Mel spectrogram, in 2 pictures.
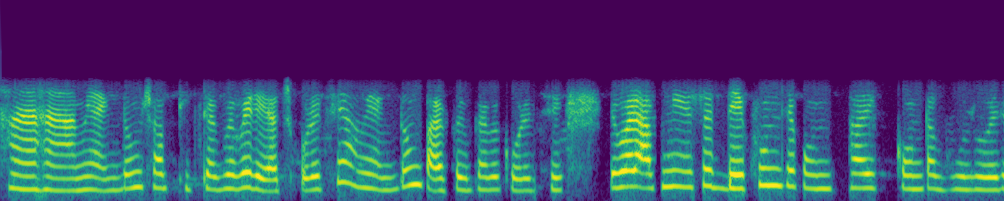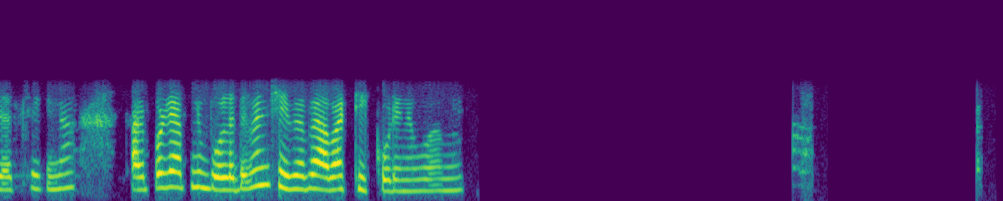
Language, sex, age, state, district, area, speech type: Bengali, female, 18-30, West Bengal, Birbhum, urban, conversation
